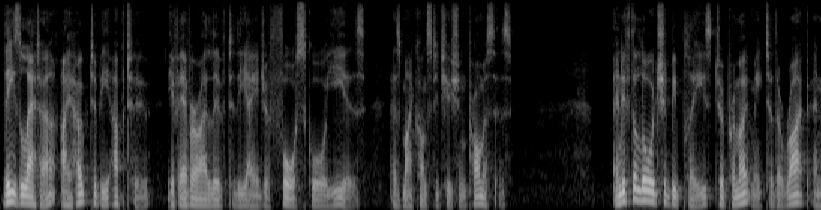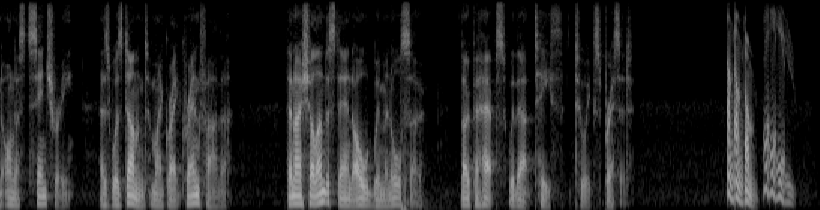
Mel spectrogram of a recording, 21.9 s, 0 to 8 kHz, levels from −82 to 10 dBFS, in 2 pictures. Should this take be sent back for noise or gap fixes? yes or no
yes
